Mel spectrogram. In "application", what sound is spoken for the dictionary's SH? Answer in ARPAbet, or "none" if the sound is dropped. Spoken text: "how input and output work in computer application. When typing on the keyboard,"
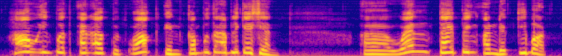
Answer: S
